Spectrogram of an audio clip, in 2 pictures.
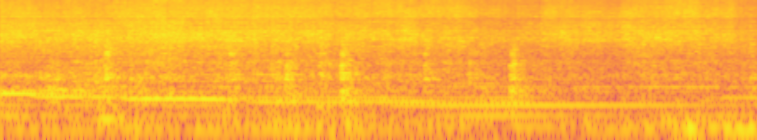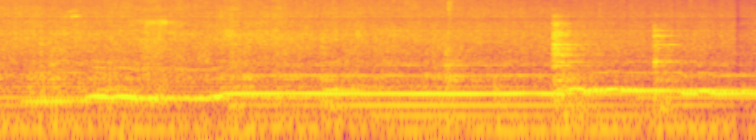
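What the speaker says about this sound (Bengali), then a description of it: "এবার ভালো করে আমি মশলাটা ফ্রাই করে নিচ্ছি।" Spice masala for a Bengali katla fish curry fries and gets stirred in hot oil, a steady bright sizzle with spoon scrapes and clinks throughout, close and continuous with no talk.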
